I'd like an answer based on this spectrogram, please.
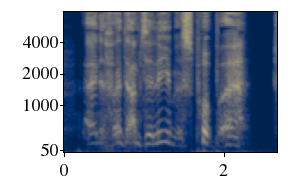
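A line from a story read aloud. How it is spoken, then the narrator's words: Groaning. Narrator (German): stöhnte er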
